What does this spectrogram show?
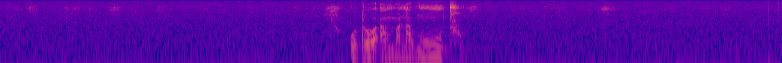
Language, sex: Venda, male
